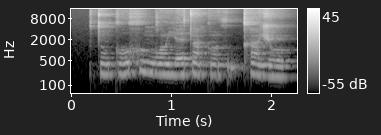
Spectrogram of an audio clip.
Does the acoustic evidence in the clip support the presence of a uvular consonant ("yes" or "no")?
yes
